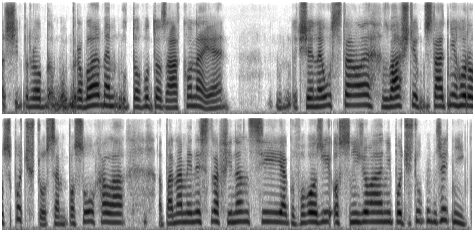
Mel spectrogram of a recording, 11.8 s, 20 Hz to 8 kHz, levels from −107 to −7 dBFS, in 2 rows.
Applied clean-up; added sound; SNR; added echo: neural diffusion model UNIVERSE++.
